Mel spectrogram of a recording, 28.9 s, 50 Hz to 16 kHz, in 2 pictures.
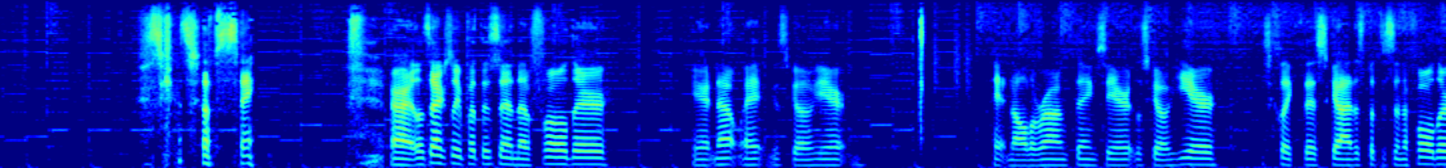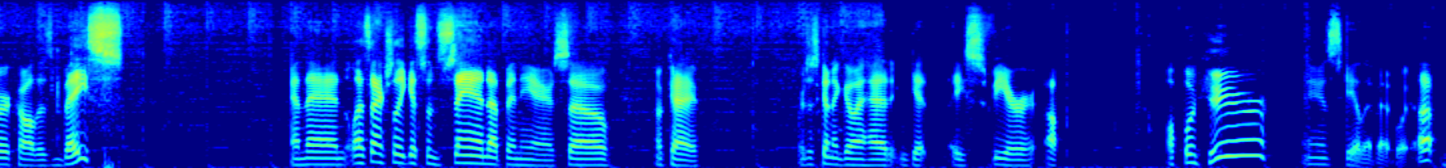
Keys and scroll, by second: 4.7 ctrl+g, 6.8 Escape, 7.0 Escape, 7.3 Escape, 9.0 ctrl+n, 10.2 t, 10.9 f, 12.8 ctrl+f, 14.0-15.2 typing, 23.6 w.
